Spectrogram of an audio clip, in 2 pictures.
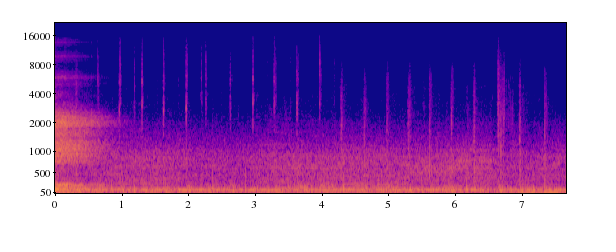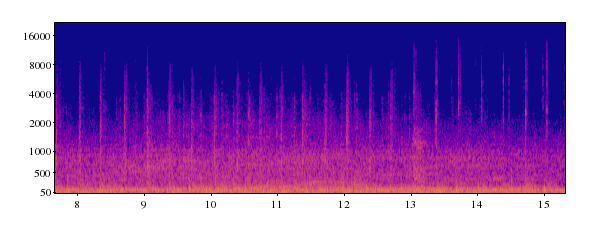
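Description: Quick footsteps run on a hard floor.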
